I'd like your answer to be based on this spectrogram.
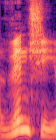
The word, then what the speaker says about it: Vinci: Like the trade from Vinci or Winky, depending on how you want to pronounce the Latin, to Small World, one of the key changes was that scoring was hidden.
